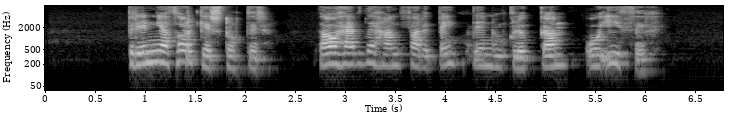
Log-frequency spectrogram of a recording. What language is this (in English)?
Icelandic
